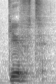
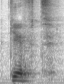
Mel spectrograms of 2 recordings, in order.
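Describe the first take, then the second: No difference in how they are said.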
